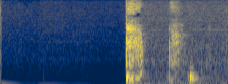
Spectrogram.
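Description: Silence, then two or three sharp, close coughs in quick succession, loud and abrupt.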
